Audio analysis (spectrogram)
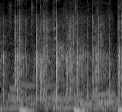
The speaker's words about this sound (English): We'll be dissecting all what happened today on our pitch and also how Umuna FC conquered the whole world with our trophy here. Guys, let's clap for our trophy now.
